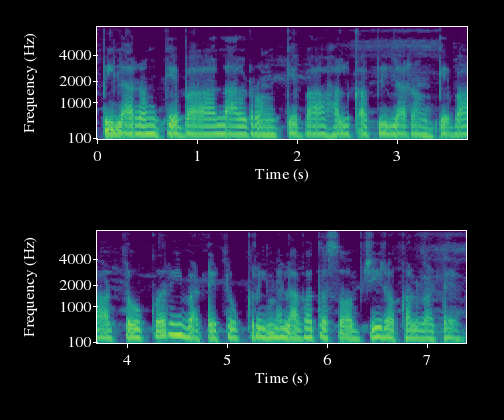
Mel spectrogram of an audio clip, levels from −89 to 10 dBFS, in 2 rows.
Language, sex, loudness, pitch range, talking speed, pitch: Bhojpuri, female, -16 LUFS, 165-180 Hz, 170 wpm, 170 Hz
